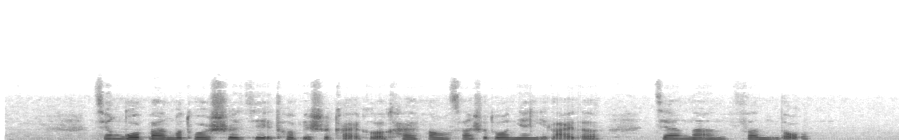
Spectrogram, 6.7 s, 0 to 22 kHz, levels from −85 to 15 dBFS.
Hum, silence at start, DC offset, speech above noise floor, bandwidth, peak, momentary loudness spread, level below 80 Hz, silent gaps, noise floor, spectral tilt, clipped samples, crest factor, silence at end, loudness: none; 0.45 s; under 0.1%; 35 dB; 9.6 kHz; -4 dBFS; 9 LU; -72 dBFS; none; -59 dBFS; -5 dB/octave; under 0.1%; 20 dB; 0.7 s; -24 LUFS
